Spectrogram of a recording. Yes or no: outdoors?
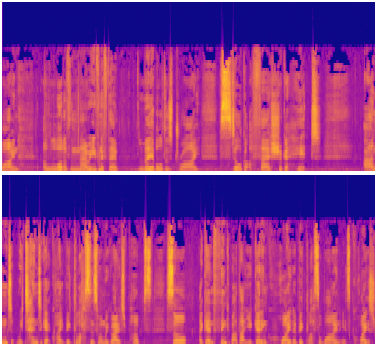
yes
